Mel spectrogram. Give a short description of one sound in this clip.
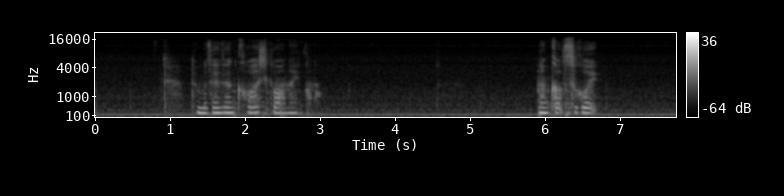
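A young woman speaks softly and close to a microphone, in short bursts.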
